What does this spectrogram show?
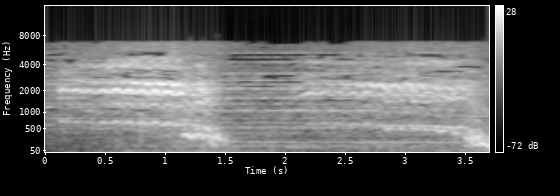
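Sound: horse neighing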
